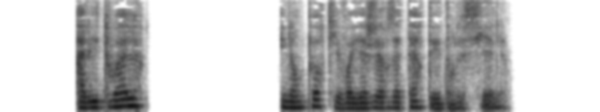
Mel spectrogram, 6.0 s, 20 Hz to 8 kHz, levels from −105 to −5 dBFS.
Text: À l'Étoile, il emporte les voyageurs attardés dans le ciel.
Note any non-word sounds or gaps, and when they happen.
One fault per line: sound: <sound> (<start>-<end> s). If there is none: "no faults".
no faults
